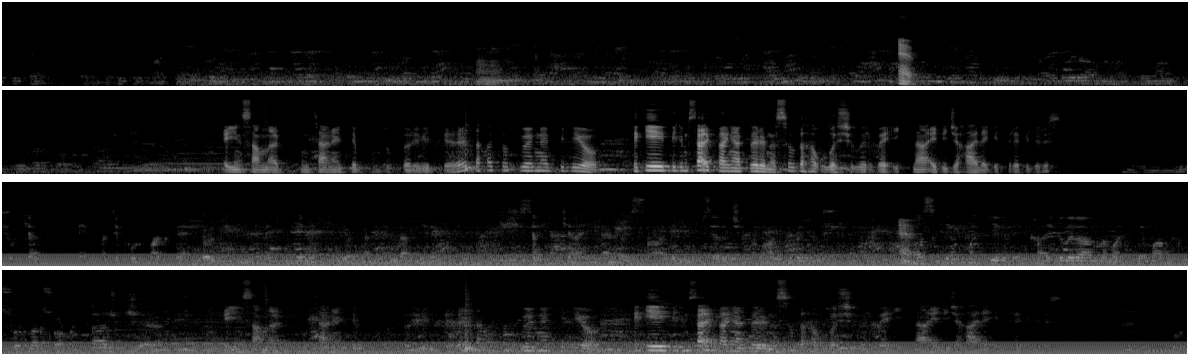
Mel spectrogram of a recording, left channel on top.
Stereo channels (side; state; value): right; noise; hum, 2 dB below the sound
